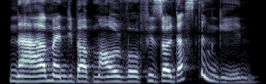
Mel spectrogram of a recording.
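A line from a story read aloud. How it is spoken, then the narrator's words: Laughing. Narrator (German): Der Weihnachtsbär lachte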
